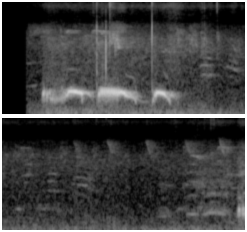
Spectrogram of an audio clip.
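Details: Spotted dove used as a lure to call in wild spotted doves: one phrase of three mellow, low coos, the middle one longest, then quiet with faint background chirps.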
